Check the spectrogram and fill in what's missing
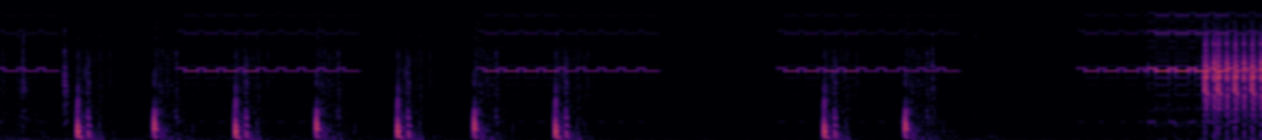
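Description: A cell phone ringtone rings inside a locker in the Ace Attorney Investigations video game, playing repeated bursts of a bright melodic tune with short pauses between phrases, then swelling louder at the end.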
